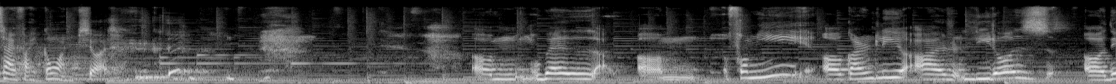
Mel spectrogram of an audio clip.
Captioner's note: laughs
